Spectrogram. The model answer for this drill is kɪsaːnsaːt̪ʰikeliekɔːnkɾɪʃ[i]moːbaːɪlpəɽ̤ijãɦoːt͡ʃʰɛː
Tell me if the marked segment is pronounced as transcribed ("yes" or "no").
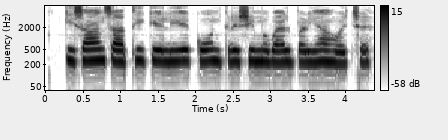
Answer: yes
